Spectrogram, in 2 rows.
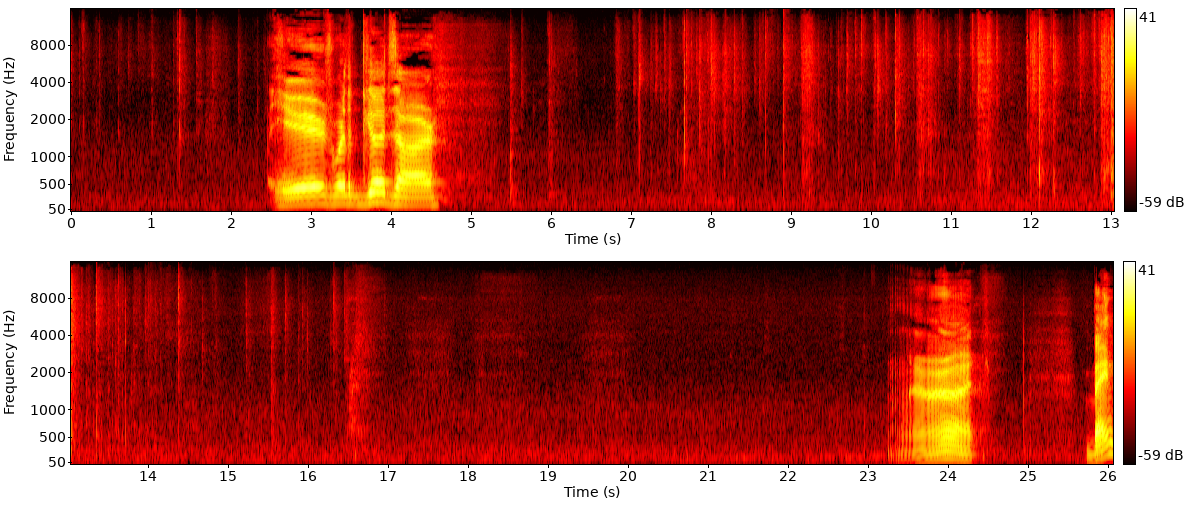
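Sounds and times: foil wrappers tearing and crinkling: 0:00.0 - 0:02.2, 0:06.8 - 0:16.5.

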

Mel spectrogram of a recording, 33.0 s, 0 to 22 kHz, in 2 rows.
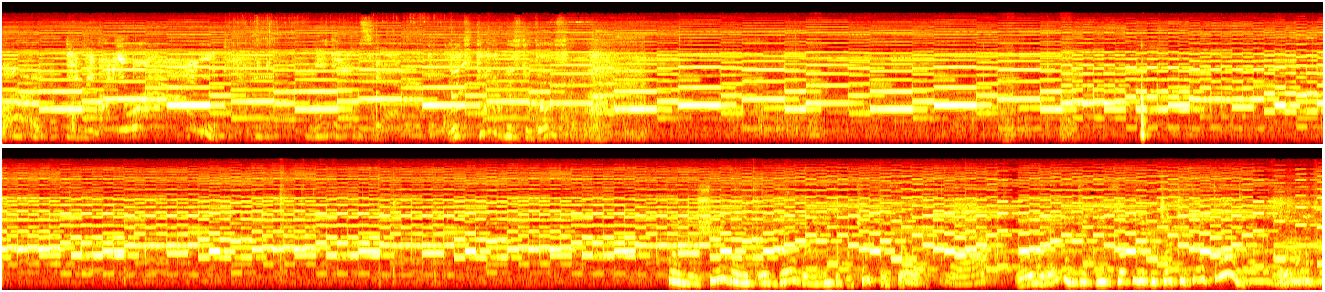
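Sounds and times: electronic beeping tune: 0:00.0 - 0:33.0.

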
